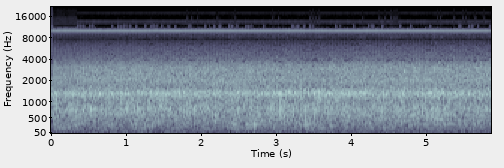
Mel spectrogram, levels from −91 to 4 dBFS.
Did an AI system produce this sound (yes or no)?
no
